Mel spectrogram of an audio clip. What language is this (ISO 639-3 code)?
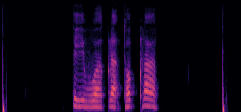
tha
